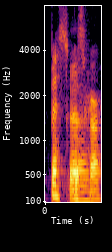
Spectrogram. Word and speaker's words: Beskar: Beskar.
